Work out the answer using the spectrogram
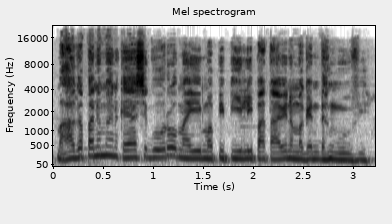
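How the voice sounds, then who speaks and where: Male actor for young, caring boyfriend in Filipino radio drama; lightish high pitch, easygoing encouraging talk, music behind. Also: fast talker, lightly acted. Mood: considerate. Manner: casual, eager, considerate. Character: young, attentive, encouraging boyfriend of an older woman.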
